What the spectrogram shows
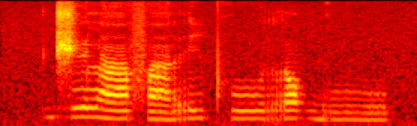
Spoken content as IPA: d͡ʒ ɪ˦ l ã˨ f ã˨ r i˦ pʰ uː˨ r ɔ˦ ɡ͡b uː˨

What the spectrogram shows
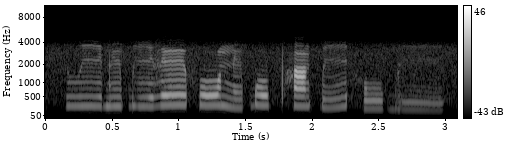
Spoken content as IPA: β iː˨ d ĩ˨ ɓ iː˨ z eː˦ f oː˦ n ĩ˨ ɓ o˦ pʰ ã˦ k͡p iː˨˦ h uː˨ b iː˨

